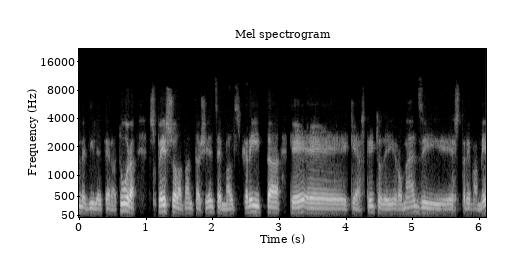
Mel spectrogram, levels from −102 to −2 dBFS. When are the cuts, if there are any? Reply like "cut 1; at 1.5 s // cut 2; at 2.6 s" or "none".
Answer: cut 1; at 3.1 s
